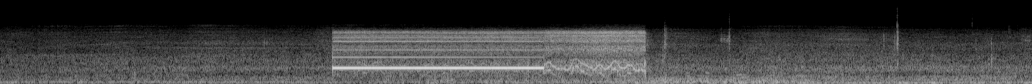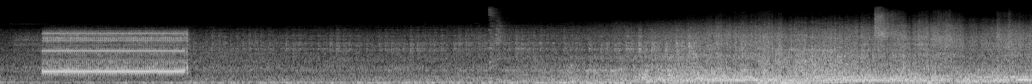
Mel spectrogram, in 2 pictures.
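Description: GE Evolution Series diesel locomotive's multi-note horn sounding one long blast of about three seconds, then a short blast of about a second and a half. Its engine and the freight cars' wheels on the rails grow louder toward the end as the train passes.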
